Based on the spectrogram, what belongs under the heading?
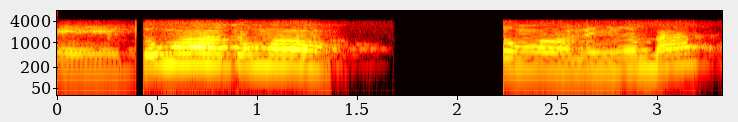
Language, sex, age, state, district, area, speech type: Bodo, female, 60+, Assam, Chirang, rural, conversation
